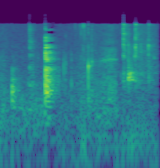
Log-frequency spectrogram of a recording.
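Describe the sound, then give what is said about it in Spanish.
Whisking a vinegar sauce in a bowl: a few irregular clinks and scrapes of a utensil against the bowl, one louder clatter standing out, with no talk. “Y entonces esto... lo vamos a batir. Se bate.”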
